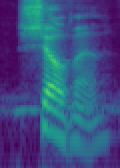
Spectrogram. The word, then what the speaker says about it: Chauvin: avoid them sorta kinda i think his last name is pronounced shivan shelvin chauvin okay thank you instrument hope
